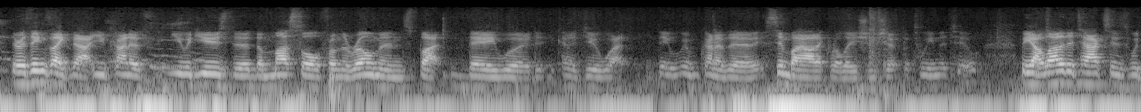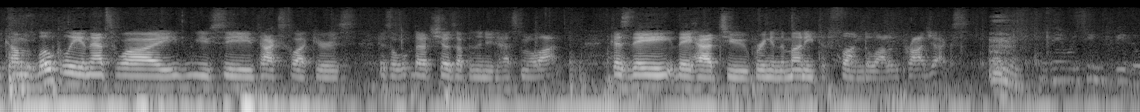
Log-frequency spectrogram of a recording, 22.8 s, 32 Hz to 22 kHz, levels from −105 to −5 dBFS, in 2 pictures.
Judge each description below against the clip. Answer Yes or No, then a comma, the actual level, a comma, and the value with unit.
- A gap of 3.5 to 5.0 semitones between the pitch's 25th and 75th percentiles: No, average, 2.7 semitones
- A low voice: Yes, low, 130 Hz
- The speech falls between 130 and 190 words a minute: No, average, 200 wpm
